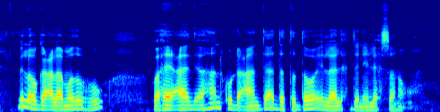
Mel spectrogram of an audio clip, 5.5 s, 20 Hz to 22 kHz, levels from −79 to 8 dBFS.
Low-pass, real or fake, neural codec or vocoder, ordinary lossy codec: 19.8 kHz; fake; vocoder, 44.1 kHz, 128 mel bands every 256 samples, BigVGAN v2; none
